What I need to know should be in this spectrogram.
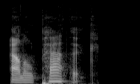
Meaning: Of or pertaining to allopathy
- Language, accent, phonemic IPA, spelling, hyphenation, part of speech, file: English, US, /ˌæl.oʊˈpæθ.ɪk/, allopathic, al‧lo‧pa‧thic, adjective, En-us-allopathic.ogg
